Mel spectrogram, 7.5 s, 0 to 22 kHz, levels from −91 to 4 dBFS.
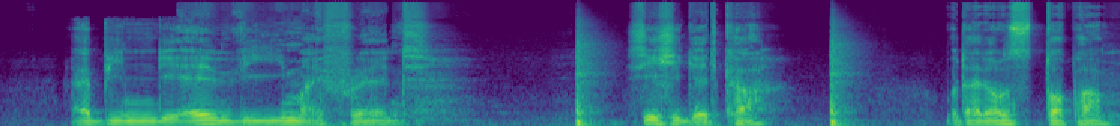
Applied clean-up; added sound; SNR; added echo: none; Tap; 4 dB; none.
